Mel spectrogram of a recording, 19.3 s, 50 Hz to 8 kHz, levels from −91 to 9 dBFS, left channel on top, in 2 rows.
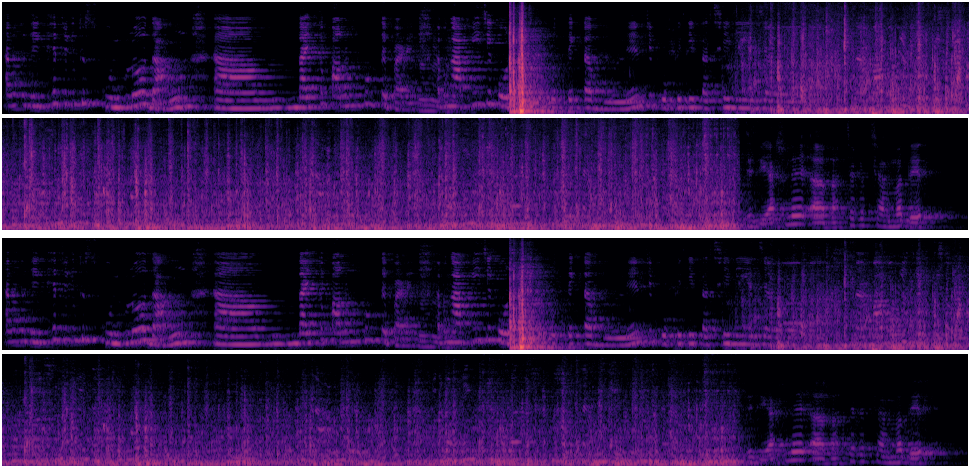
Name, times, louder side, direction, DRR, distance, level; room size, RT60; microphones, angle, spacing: voice 1, 0.0-16.7, left 1 dB, 15° left, 6 dB, 1.6 m, -55 dB
voice 2, 4.2-4.5 6.7-6.8 10.0-10.2 17.1-19.0, left 2 dB, 70° left, 3 dB, 2.3 m, -56 dB
Livestock farm animals working animals, 5.1-5.5 7.2-17.1, left 4 dB, 85° left, 0.7 m, -43 dB
15.0 x 12.5 x 6.7 m, 0.86 s
head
